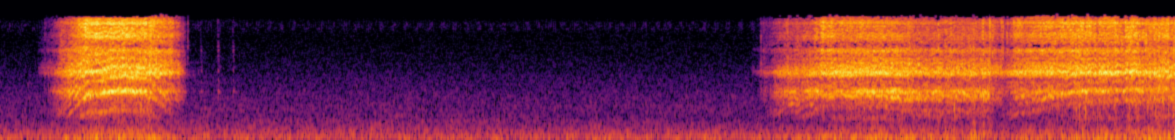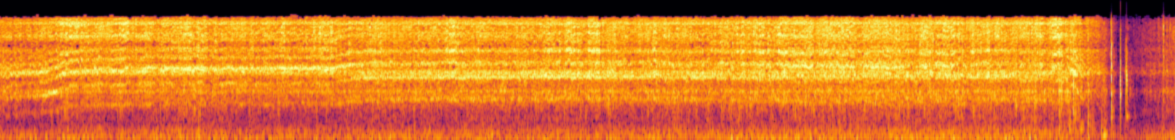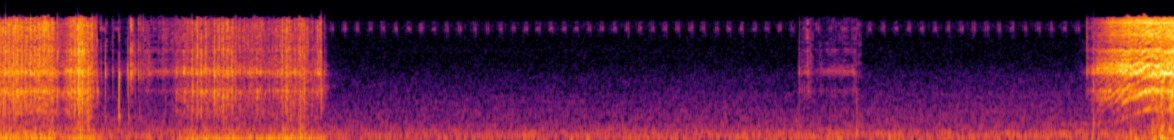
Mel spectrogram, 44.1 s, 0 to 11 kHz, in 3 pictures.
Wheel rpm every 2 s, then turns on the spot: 60, 20, 0, 0, 10, 70, 70, 130, 200, 210, 230, 230, 220, 220, 60, 20, 20, 0, 0, 0, 0, 30.
28-34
